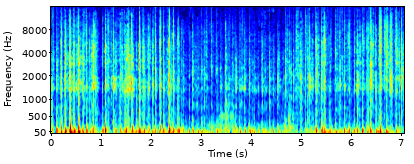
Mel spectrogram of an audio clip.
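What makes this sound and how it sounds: Fingertips and nails rapidly tap and scratch the surface of a flat, printed paperboard screen-protector package, hollow and hand-sized, held close to the mic. The result is a dense, irregular stream of short, dry knocks with a deep, hollow thump and a light papery scratch on top.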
